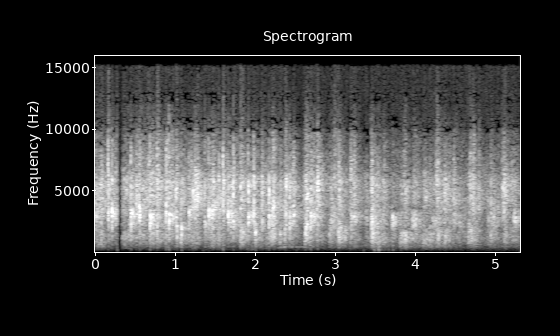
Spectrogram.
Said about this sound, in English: Somebody say, thank God. And amen. Somebody give God a hand clap.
